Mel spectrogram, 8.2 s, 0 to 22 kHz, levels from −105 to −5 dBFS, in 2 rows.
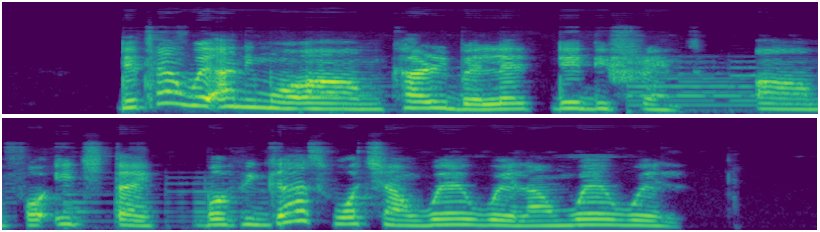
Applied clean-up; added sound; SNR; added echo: neural mask model RNNoise.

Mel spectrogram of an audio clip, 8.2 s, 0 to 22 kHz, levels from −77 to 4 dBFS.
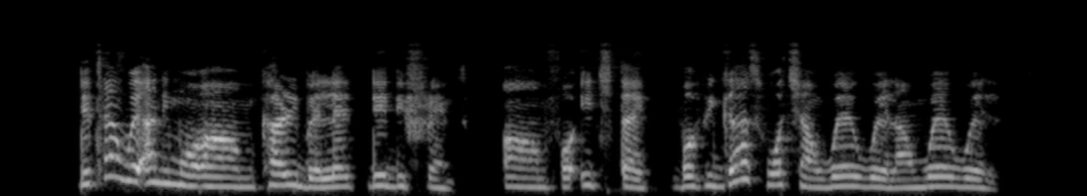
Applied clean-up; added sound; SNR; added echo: neural mask model Resemble Enhance denoiser.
